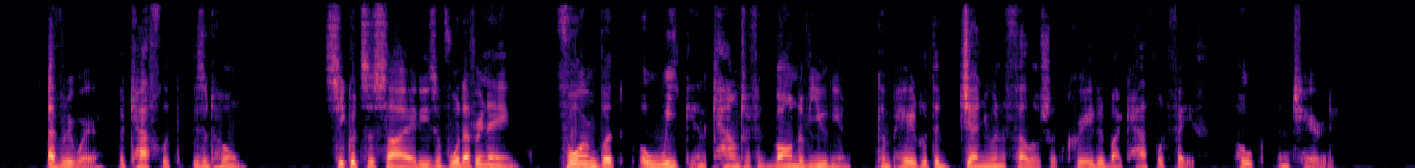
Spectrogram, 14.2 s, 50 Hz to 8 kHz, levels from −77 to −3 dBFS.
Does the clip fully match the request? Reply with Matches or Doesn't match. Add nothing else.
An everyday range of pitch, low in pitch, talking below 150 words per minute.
Matches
